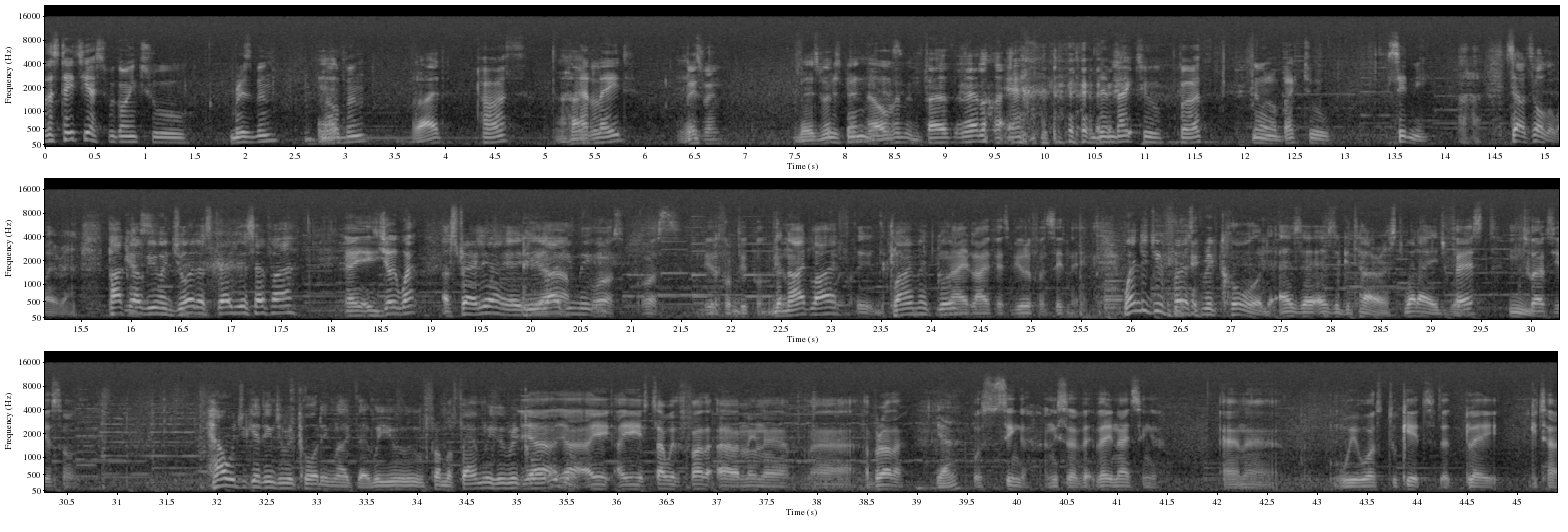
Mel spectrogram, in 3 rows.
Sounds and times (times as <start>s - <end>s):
Music: 0.8s - 45.4s.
